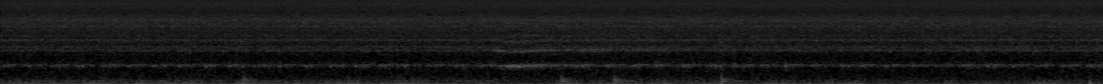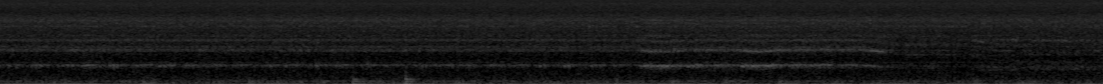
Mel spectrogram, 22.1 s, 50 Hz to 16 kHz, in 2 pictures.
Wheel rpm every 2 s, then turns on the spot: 240, 230, 230, 230, 230, 240, 230, 230, 230, 230, 200.
none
